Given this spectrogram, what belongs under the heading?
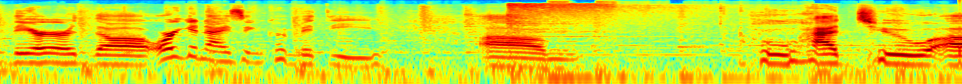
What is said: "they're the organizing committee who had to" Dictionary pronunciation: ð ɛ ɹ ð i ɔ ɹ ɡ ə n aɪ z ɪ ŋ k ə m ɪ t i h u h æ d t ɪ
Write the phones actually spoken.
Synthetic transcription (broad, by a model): ð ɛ ɹ ð i ɔ ɹ ɡ ə n aɪ z ɪ ŋ k ə m ɪ t i h u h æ d t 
